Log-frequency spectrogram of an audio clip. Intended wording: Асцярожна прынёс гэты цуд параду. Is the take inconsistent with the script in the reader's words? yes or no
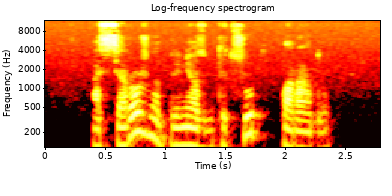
no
